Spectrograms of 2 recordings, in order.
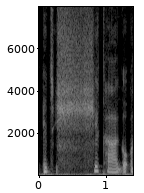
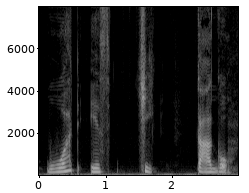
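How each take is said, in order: First: Chicago with a soft, drawn-out "sh" at the start; Chicago said "Shi-cago", hushed "sh" to correct someone; corrected pronunciation. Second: Chicago with a hard "ch" sound, slowly broken up; slow, halting "Chee-cago" for Chicago; mispronounced CH. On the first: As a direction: stretch the "sh" opening of Chicago, slowly. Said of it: "it's not ch". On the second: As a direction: puzzle over Chicago, starting it like "cheek". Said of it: "pronounced the C H with a ch sound". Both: Retold or imitated.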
